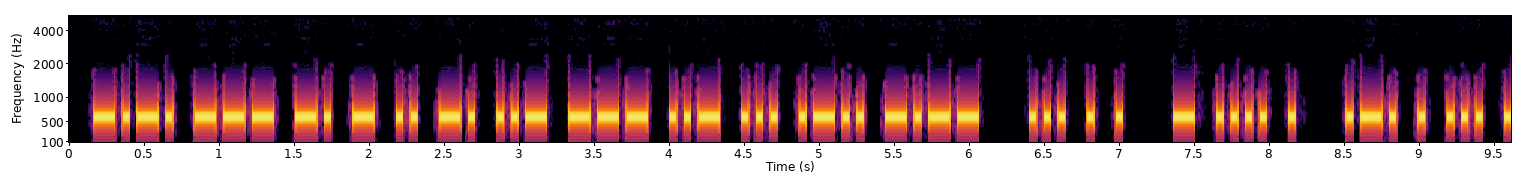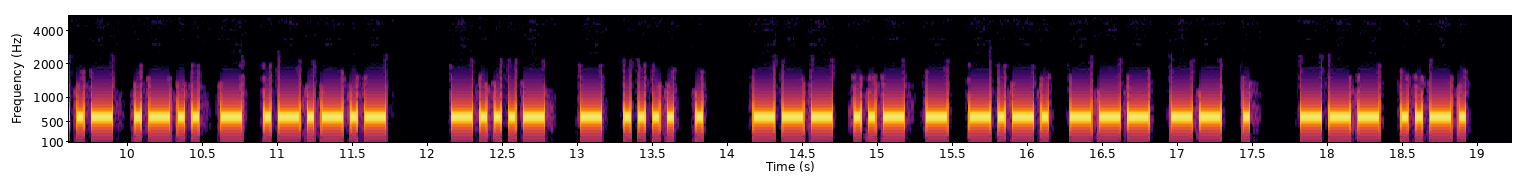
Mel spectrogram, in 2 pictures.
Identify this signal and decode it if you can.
Morse code, heard as a keyed tone, about 25 wpm, 600 Hz. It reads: CONTINUOUSLY SEE THE RESULT. <BT> THE OUTCOME OF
